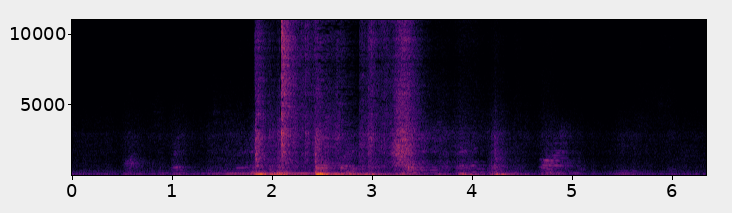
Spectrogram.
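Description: A sparring exchange with a spadroon and a dussack: several sharp clashes and knocks of the practice swords, bunched over about a second and a half starting about two seconds in, followed by a few lighter knocks and a brief call.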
